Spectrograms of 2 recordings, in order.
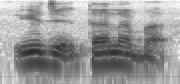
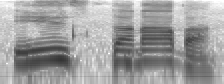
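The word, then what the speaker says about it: اجتنب: আরে আরে ডাক্তার সাহেব, জি ইজ জিম পড়েন, জিম। ইজ তানাবা, ইস ইস্তানাবা। সিন নয়, জিম।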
